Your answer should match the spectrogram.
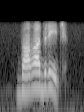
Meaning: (noun) component; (adjective) constituent
- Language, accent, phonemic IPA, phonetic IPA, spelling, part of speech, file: Armenian, Eastern Armenian, /bɑʁɑdˈɾit͡ʃʰ/, [bɑʁɑdɾít͡ʃʰ], բաղադրիչ, noun / adjective, Hy-բաղադրիչ.ogg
